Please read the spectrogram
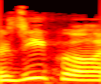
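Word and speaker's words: ZzzQuil: or Zedquil, or ZQuil, as Americans say.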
